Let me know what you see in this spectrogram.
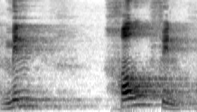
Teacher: میم کو نون سے ملائیں گے، نون ساکن کے بعد حروف حلقی کا خا ہے تو یہاں پر اظہار حلقی ہوگا، یعنی نون کو ظاہر کر کے بغیر غنہ کے جلدی پڑھا جائے گا. ایک الف کی مقدار کا غنہ یہاں پر نہیں ہوگا بلکہ جلدی پڑھیں گے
